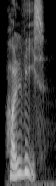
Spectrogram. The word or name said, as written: holdvis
